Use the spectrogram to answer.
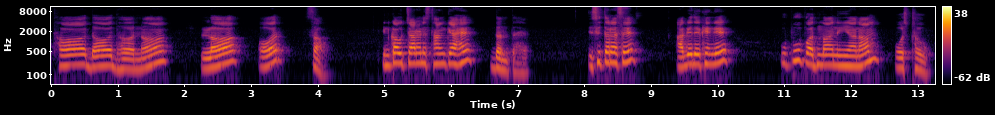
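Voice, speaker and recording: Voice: mid-range voice, highs cut off. A Sanskrit teacher giving a lesson, repeating each letter one by one, asking questions and answering them, and adding English glosses for terms. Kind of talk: classroom-style lesson explanation.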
